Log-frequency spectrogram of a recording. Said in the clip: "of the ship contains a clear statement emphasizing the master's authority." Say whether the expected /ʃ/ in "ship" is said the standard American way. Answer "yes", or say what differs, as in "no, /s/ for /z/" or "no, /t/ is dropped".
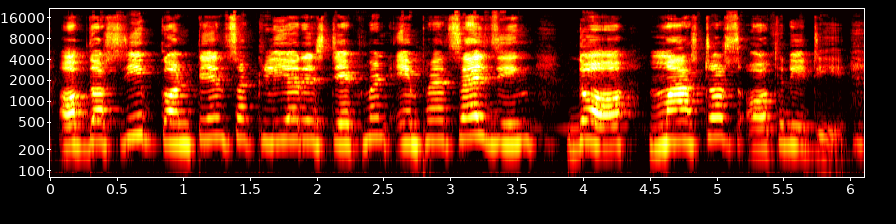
no, /s/ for /ʃ/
